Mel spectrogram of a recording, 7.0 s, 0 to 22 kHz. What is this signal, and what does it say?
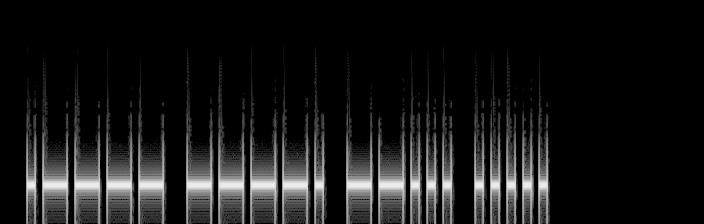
Morse code, heard as a keyed tone, about 14 wpm, 700 Hz. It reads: 1975
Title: Common QSO Phrases 15wpm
